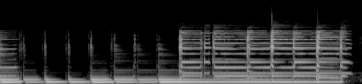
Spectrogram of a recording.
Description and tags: electric guitar certainly not the best sample, by can save your life.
